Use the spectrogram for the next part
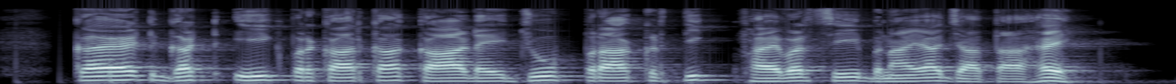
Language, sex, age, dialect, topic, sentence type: Hindi, male, 25-30, Hindustani Malvi Khadi Boli, agriculture, statement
